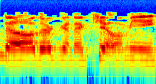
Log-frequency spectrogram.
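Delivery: slow delivery, sobbing out the words. Recalling being pushed into a fight, acting out crying. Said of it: "just started crying".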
